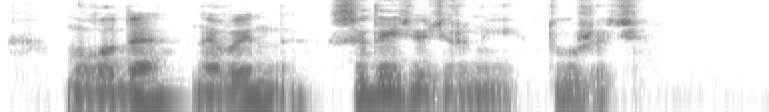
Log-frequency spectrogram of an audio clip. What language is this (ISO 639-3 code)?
ukr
